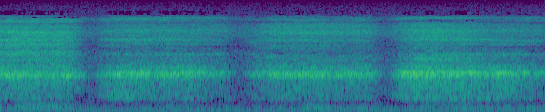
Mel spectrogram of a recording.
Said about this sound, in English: No, that's a lot better. Is this your snoring now? Yeah. That's so much better than it was.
